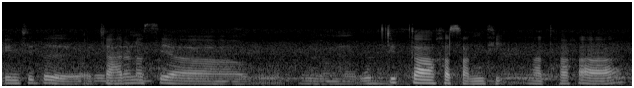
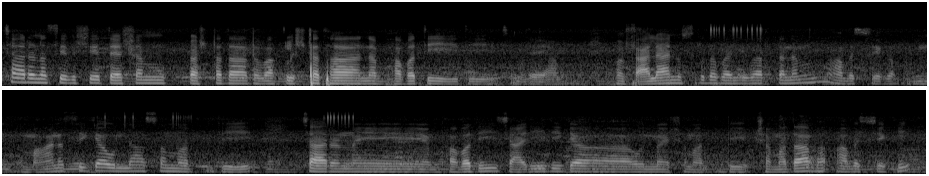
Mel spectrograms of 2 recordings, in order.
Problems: constant background noise, continuous background conversations, low volume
